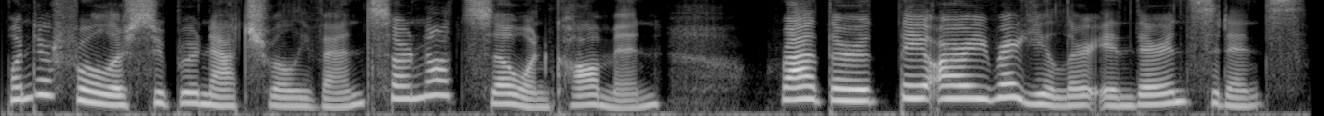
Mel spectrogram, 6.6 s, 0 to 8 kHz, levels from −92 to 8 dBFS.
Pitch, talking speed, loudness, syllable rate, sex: 240 Hz, 135 wpm, -19 LUFS, 5.6 syllables/s, female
